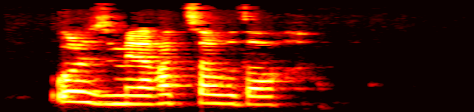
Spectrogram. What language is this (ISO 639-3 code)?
kab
